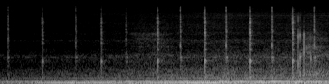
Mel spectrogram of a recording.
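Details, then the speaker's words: BMW Z4 E85/E89 N52 purge control valve, removed and bench-tested on 12 V for codes P0443/P0444: sharp clicks three or four per second over a low hum, the solenoid opening and closing normally. "Okay, clicking means that it opens and closes, but does it actually open and closes?"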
